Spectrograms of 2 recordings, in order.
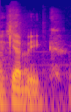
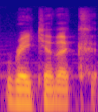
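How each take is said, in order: First: The name is said with Icelandic pronunciation. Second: The name is said with foreign pronunciation. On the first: This is how locals say it. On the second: This is how foreigners say it.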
